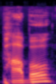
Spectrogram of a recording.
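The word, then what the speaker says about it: 바보: So in Korean, I'm going to pronounce this incorrectly, but I'll do as close as I can. It's like Pabo.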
